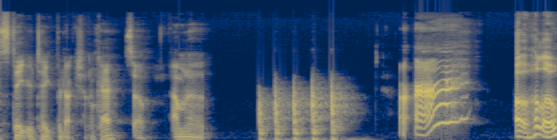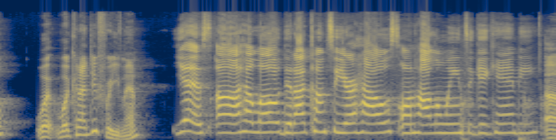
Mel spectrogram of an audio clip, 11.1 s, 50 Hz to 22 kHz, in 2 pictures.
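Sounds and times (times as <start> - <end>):
speech: 0.0 - 2.2, 4.1 - 4.6, 5.2 - 11.1
knocking on a wooden door: 2.6 - 3.6, 9.9 - 11.1.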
